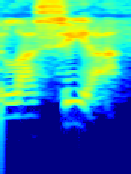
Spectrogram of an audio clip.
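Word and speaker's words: la CIA: around here they say lasya instead of CIA huh nothing strange about it that's how it's pronounced when you read it in Spanish it has the feminine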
